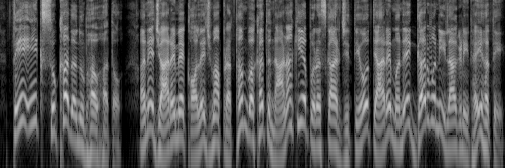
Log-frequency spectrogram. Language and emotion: Gujarati, happy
